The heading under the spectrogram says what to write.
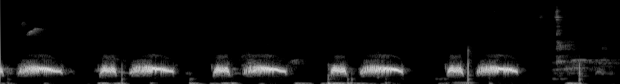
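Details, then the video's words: Female dove calling to excite and lure males, an edited recording used as a decoy; low soft coos in pairs, a short note followed by a longer falling coo, repeated roughly every second, with a faint click near the end. "Tiếng Chim Cu Mái mp3 kích Trống"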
